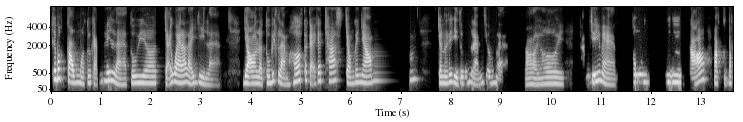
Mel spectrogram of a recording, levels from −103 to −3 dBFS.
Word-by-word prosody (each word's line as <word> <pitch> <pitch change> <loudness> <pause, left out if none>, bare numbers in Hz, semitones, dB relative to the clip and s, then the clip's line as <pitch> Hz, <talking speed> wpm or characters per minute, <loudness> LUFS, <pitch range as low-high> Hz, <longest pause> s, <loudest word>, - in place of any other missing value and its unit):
cái 305 - +5
bất 330 0 +5
công 210 0 +6
mà 190 - -2
tui 205 0 -3
cảm - - -4
thấy 265 +1 +1
là 170 -10 -1
tui, 205 +1 +1
ơ, 195 0 -1 0.2
trải 205 - -1
qua 225 -3 +5
đó 220 +2 +4
là 200 - 0
cái 195 +4 -4
gì 195 -4 -1
là 155 -2 -10 0.5
do 195 -2 +6
là 185 -2 0
tui 200 +4 -2
biết 245 +2 -2
làm 165 -7 +1
hết 240 - +3
tất 275 - -3
cả - - -1
cái 260 +1 -2
task 260 +3 0
trong 190 -2 -1
cái 215 +1 -2
nhóm, 205 0 +3 1.3
cho 200 - 0
nên 195 +1 -1
cái 230 - +1
gì 195 -3 +2
tui 190 - -1
cũng 190 +4 -7
làm 160 -7 -4
hết - - -11
trơn 200 -1 -7
bà. 205 - -6 0.5
Trời 170 0 -3
ơi! 185 -1 -3 0.3
Thậm - - -18
chí 245 +5 +4
mà 170 -10 -2 0.4
tui 225 0 0 0.6
ừm, 225 0 -2
ừm, 220 -1 +2 0.2
đó, 240 - +5
mặc 195 -1 +4 0.2
mặc 200 -1 -1
205 Hz, 225 wpm, -21 LUFS, 185-225 Hz, 1.3 s, công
